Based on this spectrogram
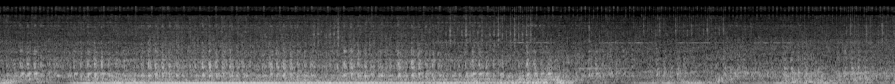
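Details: Chevrolet Cruze 1.8 engine at idle: steady whirring tick about four per second over an even idle, abnormal noise from the front accessories; cause suspected, not confirmed.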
